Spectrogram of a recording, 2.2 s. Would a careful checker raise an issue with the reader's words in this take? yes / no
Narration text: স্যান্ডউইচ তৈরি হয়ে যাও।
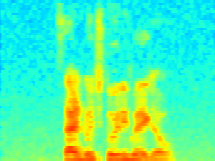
no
